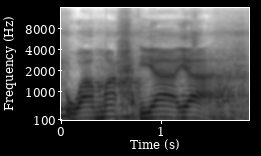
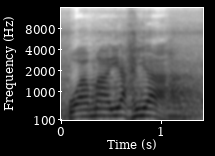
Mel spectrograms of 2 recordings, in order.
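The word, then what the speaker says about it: وَمَحْيَايَ: Banyak yang salah baca. Banyak yang bacanya mana? Wa ma yahya. Wa ma yahya, salah tuh. Yang benar wa mah. Ha dulu, wa mah ya, artinya hidupku.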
